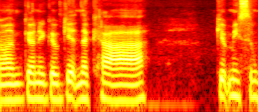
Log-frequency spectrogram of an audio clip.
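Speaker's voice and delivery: put-on Boston accent. Telling someone they lack the Boston accent, then demonstrating a Boston accent. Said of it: "you don't have the Boston".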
